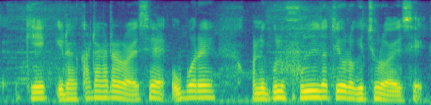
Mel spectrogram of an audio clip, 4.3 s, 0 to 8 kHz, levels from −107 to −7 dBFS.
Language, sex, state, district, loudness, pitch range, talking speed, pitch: Bengali, male, Tripura, West Tripura, -14 LUFS, 120-140 Hz, 155 wpm, 130 Hz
